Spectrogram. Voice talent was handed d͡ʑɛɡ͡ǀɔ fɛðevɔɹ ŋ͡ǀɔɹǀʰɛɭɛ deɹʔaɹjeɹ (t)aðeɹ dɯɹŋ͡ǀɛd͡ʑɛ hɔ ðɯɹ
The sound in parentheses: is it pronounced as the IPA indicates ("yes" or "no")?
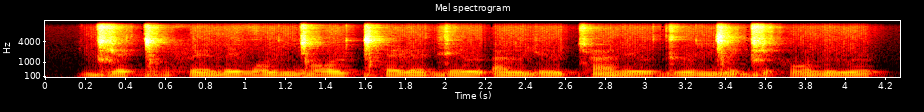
no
